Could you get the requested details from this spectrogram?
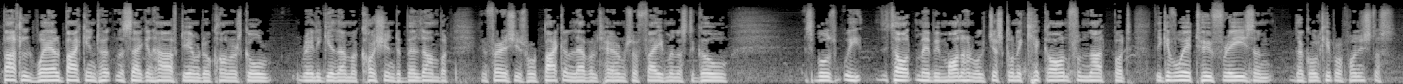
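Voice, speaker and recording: A man's voice: a little high, little pitch movement, quick pace, a little mellow. A man with an Irish accent interviewing after a sports match.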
